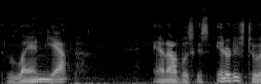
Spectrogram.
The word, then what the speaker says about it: lagniappe: about that little extra, I think the pronunciation is lagniappe, and I was introduced to it at a French restaurant.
